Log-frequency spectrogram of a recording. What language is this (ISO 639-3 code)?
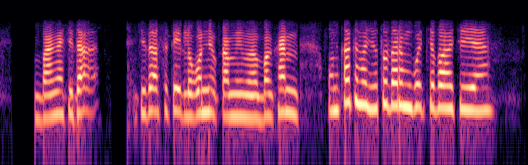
sat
